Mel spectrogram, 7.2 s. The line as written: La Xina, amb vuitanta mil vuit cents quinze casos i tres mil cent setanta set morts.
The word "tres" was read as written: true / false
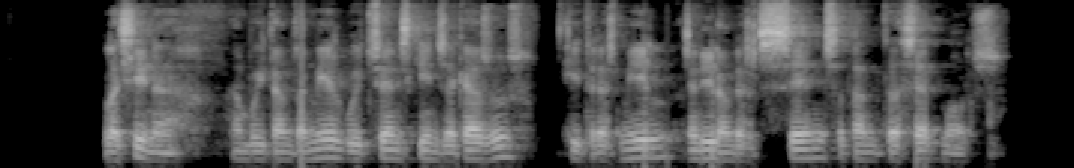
true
